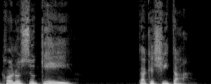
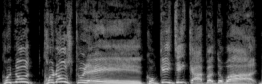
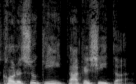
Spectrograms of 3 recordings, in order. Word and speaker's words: Konosuke Takeshita: Fuck you, Excalibur, and I'm a big fan of Excalibur, but Konosuke Koketika Patawa. Nobody pronounces it like that. Just like nobody says Ray Phoenix. No, it's Ray Phoenix Konosuke Takeshita.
